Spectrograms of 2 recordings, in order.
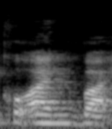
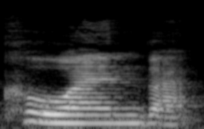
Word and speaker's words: kuan ba: back of your mind you can say koanba and if you are a foreigner and you would say kuan ba they would really be amazed because you really sound like a visaya native speaker pronounce it properly not coanda okay and then um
